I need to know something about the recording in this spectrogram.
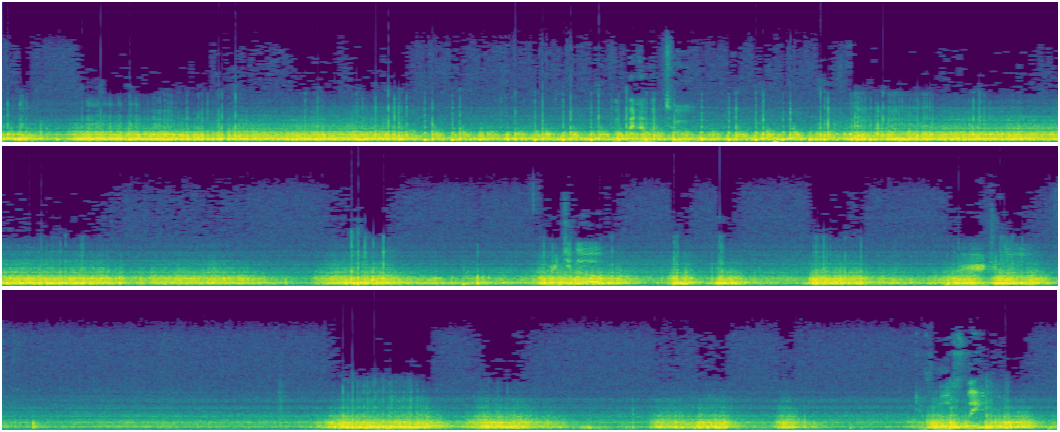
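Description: Handheld fetal doppler's speaker giving a steady loud hiss of static as the probe is held and moved over a pregnant dog's belly in search of puppy heartbeats. After about twelve seconds the hiss breaks into irregular swooshing bursts a second or two apart, with quieter gaps between them.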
